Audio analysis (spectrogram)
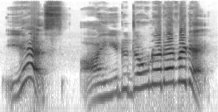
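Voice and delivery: quick sheepish admission; sheepishly. A narrator's reading. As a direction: confess a bit embarrassed. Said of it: "Mister Bing replied sheepishly".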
